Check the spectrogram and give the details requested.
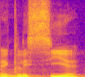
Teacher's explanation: E o S, mesmo entre vogais, a gente sempre pronuncia ele surdo.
